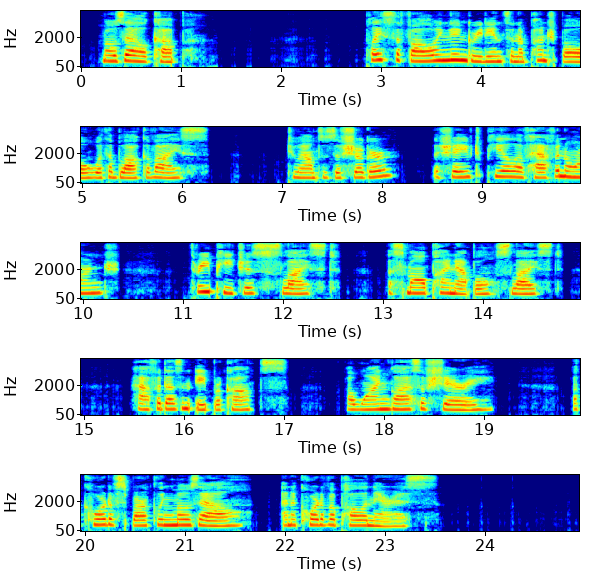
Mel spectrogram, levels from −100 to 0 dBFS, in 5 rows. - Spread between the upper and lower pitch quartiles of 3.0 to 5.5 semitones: No, narrow, 2.4 semitones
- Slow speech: Yes, slow, 125 wpm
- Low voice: No, high, 245 Hz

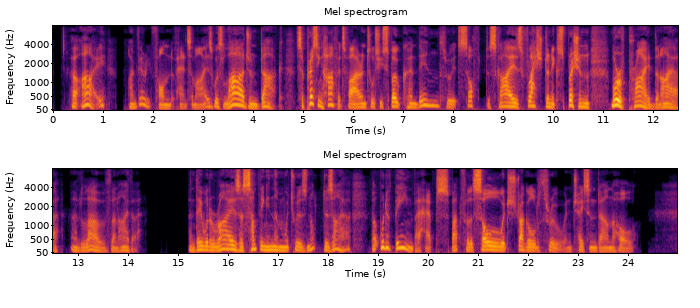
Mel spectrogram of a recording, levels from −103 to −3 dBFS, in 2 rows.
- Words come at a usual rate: Yes, average, 155 wpm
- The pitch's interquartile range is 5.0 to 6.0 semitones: Yes, average, 5.3 semitones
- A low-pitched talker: Yes, low, 120 Hz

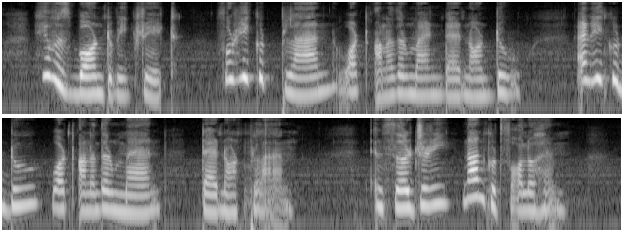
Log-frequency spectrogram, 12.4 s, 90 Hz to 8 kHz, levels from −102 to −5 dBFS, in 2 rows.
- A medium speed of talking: Yes, average, 155 wpm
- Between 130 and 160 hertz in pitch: No, high, 210 Hz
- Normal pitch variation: Yes, average, 4.1 semitones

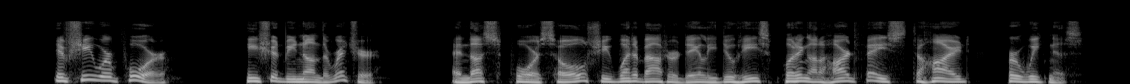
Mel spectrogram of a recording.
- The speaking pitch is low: Yes, low, 125 Hz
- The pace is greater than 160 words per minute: No, average, 155 wpm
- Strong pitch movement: No, average, 4.5 semitones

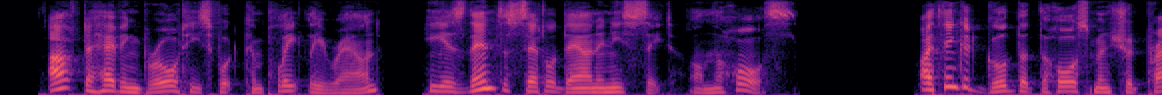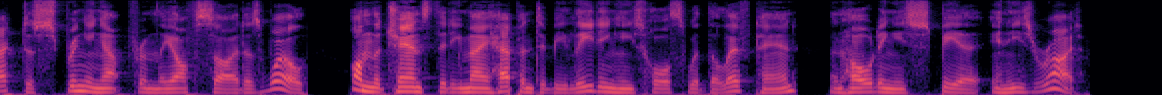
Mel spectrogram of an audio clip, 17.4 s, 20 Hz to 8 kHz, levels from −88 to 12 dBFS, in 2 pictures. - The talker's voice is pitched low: Yes, low, 130 Hz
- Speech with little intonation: No, average, 4.5 semitones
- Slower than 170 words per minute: No, fast, 205 wpm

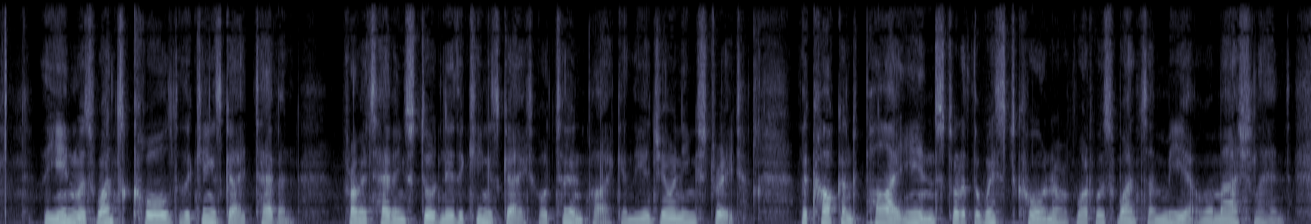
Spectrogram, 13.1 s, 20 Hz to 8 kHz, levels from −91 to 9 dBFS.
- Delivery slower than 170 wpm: No, average, 185 wpm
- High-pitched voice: No, medium, 140 Hz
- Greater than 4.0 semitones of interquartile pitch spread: No, average, 2.8 semitones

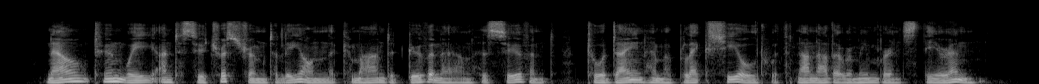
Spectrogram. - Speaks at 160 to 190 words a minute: No, average, 140 wpm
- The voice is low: Yes, very low, 90 Hz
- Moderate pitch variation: Yes, average, 3.4 semitones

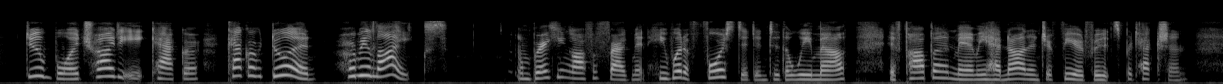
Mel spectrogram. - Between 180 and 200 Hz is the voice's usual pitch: No, very high, 255 Hz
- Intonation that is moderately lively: No, wide, 6.6 semitones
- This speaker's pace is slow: No, average, 165 wpm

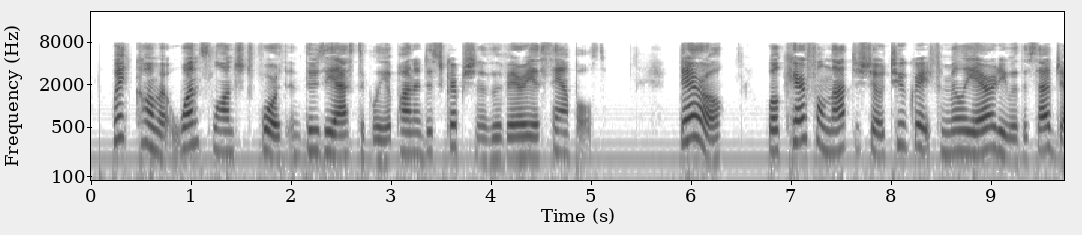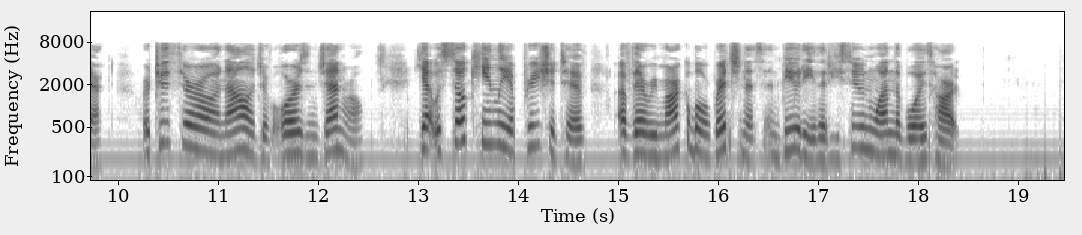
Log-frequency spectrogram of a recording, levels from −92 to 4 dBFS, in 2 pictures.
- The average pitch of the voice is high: Yes, high, 215 Hz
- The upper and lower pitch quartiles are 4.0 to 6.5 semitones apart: Yes, average, 4.6 semitones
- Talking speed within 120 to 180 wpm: Yes, average, 160 wpm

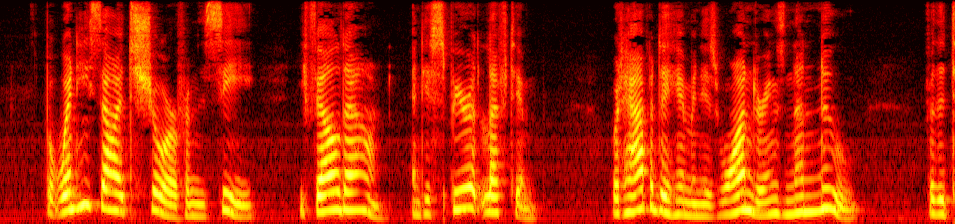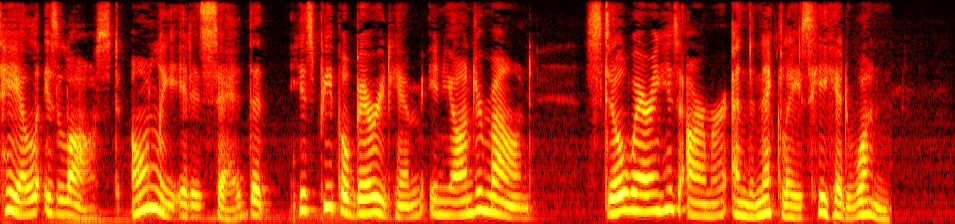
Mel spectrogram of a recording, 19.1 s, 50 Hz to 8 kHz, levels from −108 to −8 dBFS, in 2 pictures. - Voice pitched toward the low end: No, high, 190 Hz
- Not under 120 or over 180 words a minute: Yes, average, 165 wpm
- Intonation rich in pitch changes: Yes, wide, 6.0 semitones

